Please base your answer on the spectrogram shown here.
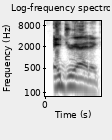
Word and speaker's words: Adriatic: how do you say are dark the Adriatic Adriatic okay Adriatic um the only pilot brave enough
